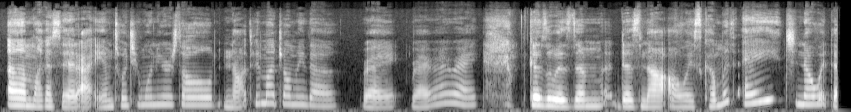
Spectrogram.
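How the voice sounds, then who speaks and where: A woman in her twenties hosts her own solo podcast, chatting casually in a slightly high, animated voice at normal speed. She's self-deprecating and talkative, using lots of fillers and Southern slang.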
